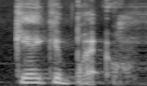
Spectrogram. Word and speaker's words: gækkebrev: It's a word in Danish, and it's called gækkebrev. I wish that, it's both with the Danish R's, which can be hard to pronounce.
